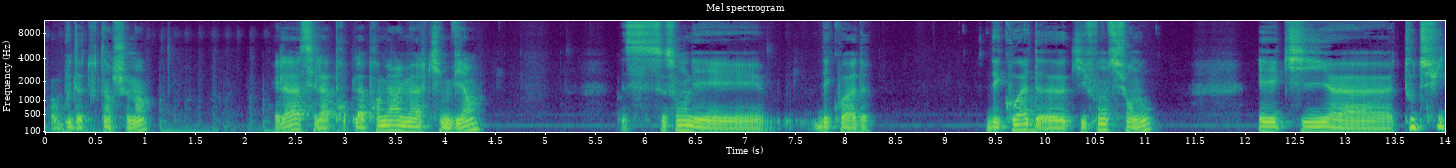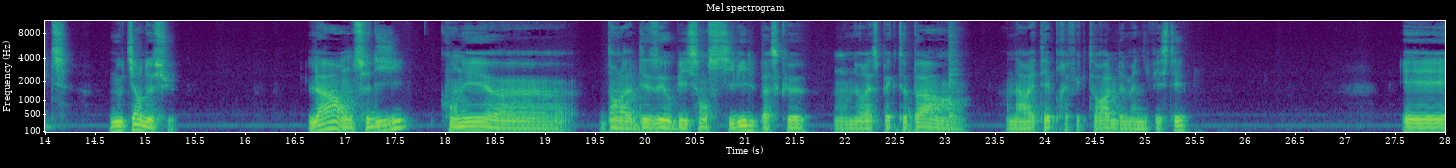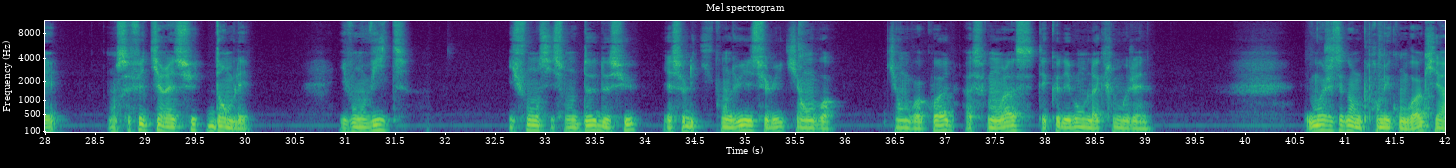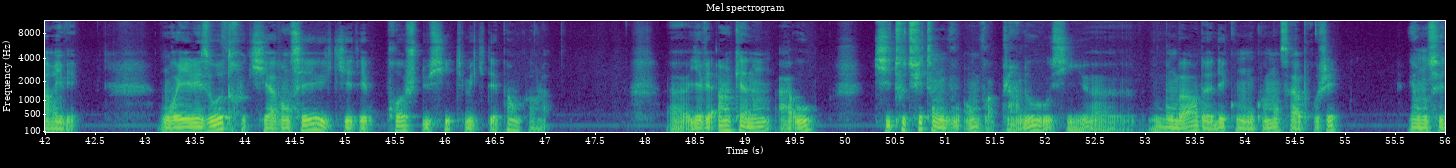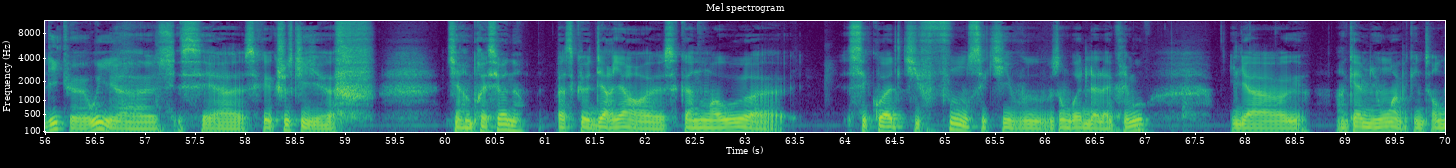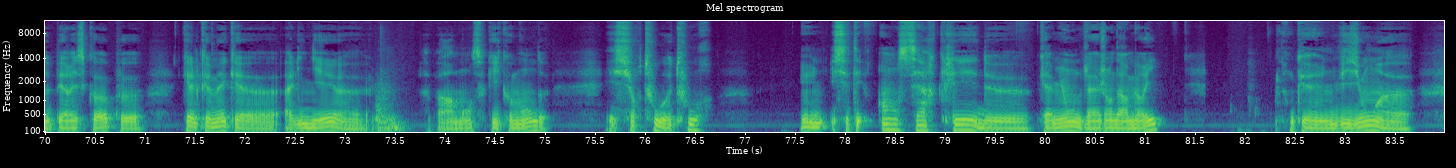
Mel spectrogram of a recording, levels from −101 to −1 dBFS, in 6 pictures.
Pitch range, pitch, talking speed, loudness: 85-125 Hz, 95 Hz, 155 wpm, -21 LUFS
